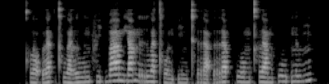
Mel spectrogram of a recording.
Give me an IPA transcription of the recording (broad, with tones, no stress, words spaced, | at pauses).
kʰlɔ˨˩ʔla˥˩k̚tʰu˨˩a̯ luː˦˥nfi˦˥ʔ baː˥˩mja˥˩mru˧a̯ tʰo˨˩nʔi˨˩n kʰra˨˩ʔra˦˥p̚kwo˦˥m kʰla˧mkwu˥˩ʔ nɯ˦˥ŋ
